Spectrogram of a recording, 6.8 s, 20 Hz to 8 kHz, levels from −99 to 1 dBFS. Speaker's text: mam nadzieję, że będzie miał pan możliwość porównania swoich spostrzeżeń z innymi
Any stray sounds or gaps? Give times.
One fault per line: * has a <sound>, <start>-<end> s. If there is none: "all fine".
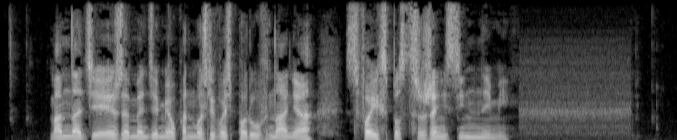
all fine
